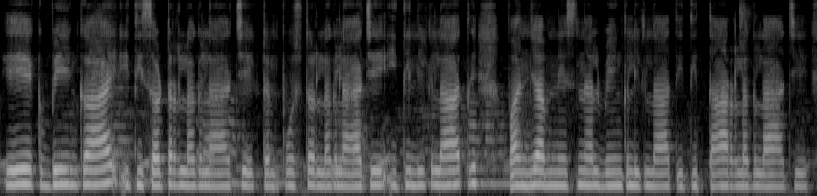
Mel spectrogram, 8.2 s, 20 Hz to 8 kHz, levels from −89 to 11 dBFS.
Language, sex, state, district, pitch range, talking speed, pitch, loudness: Halbi, female, Chhattisgarh, Bastar, 195-210 Hz, 175 wpm, 200 Hz, -30 LUFS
